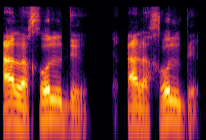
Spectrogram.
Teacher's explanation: itu berarti dia lamnya yang mantul ya lamnya yang ada qalqalahnya padahal lam tidak ada Qalqalah dan qalqalahnya itu justru ada di huruf dalnya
